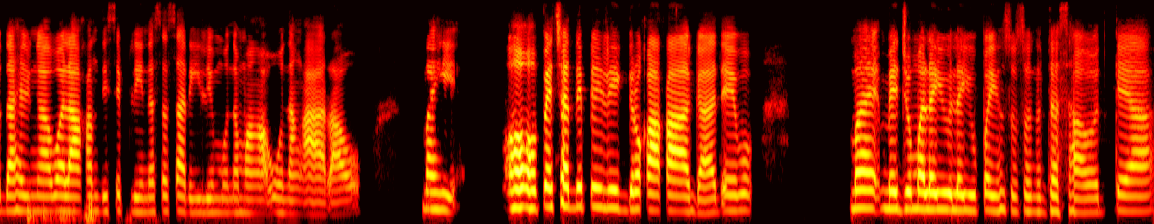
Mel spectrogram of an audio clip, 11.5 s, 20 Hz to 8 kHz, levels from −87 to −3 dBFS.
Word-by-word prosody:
dahil 205 Hz, 0 st, -2 dB
nga 200 Hz, -1 st, -1 dB
wala 200 Hz, -1 st, +3 dB
kang 200 Hz, 0 st, -6 dB
disiplina 190 Hz, -1 st, -10 dB
sa 200 Hz, +2 st, -10 dB
sarili 185 Hz, -2 st, -6 dB
mo 185 Hz, 0 st, -14 dB
ng 180 Hz, -, -8 dB
mga 175 Hz, -1 st, -3 dB
unang 175 Hz, -3 st, -8 dB
araw. 160 Hz, +2 st, -3 dB, 0.7 s
Mahi 225 Hz, -3 st, -2 dB, 0.6 s
oo 245 Hz, 0 st, +9 dB
petsa 255 Hz, 0 st, +5 dB
de 260 Hz, -, +2 dB
peligro 240 Hz, -3 st, 0 dB
ka 215 Hz, -1 st, +6 dB
kaagad, 195 Hz, -3 st, +3 dB
eh, 205 Hz, -, -1 dB
wu 215 Hz, 0 st, -6 dB, 1.0 s
ma 240 Hz, 0 st, +4 dB
medyo 230 Hz, -1 st, +2 dB
malayo-layo 220 Hz, -2 st, +2 dB
pa 215 Hz, -1 st, -2 dB
yung 210 Hz, -, -6 dB
susunod 195 Hz, -1 st, -10 dB
sa 200 Hz, -1 st, -1 dB
sahod 185 Hz, +1 st, -5 dB
kaya, 200 Hz, -1 st, -2 dB
205 Hz, 155 wpm, -24 LUFS, 185-225 Hz, 1.0 s, oo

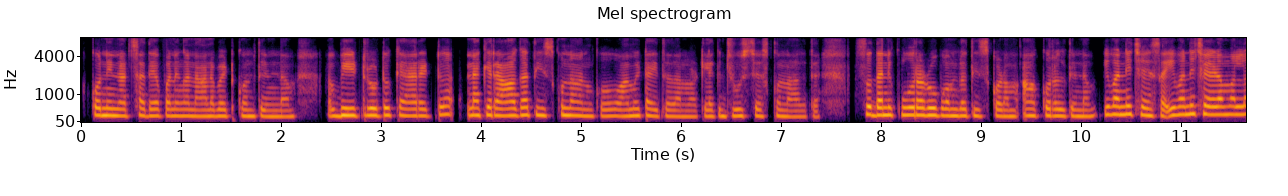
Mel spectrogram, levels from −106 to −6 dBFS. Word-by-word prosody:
కొన్ని 250 Hz, -1 st, +4 dB
నట్స్ 235 Hz, +2 st, -3 dB
అదే 235 Hz, 0 st, -1 dB
పనిగా 230 Hz, -1 st, -1 dB
నానబెట్టుకొని 225 Hz, 0 st, -3 dB
తినడం, 215 Hz, 0 st, -4 dB, 0.5 s
బీట్రూట్, 255 Hz, 0 st, +3 dB
క్యారెట్ 235 Hz, +1 st, -2 dB, 0.3 s
నాకు 255 Hz, +1 st, +2 dB
రాగా 250 Hz, +2 st, +3 dB
తీసుకున్న 250 Hz, 0 st, 0 dB
అనుకో, 225 Hz, 0 st, -5 dB
వామిట్ 240 Hz, +2 st, -1 dB
ఐతదనమాట 215 Hz, -1 st, -6 dB
లైక్ 220 Hz, +1 st, -5 dB
జ్యూస్ 230 Hz, -1 st, -1 dB
చేసుకొని 225 Hz, -1 st, -4 dB
తాగుత. 205 Hz, 0 st, -9 dB, 0.5 s
సో, -, -, -14 dB
దాన్ని 265 Hz, 0 st, +6 dB
కూర 265 Hz, 0 st, +4 dB
రూపంలో 240 Hz, -2 st, +2 dB
తీసుకోవడం, 220 Hz, 0 st, -3 dB, 0.2 s
ఆకుకూరలు 235 Hz, -1 st, -1 dB
తినడం 220 Hz, 0 st, -2 dB, 0.2 s
ఇవన్నీ 285 Hz, 0 st, +4 dB
చేశా 245 Hz, -3 st, +1 dB
ఇవన్నీ 290 Hz, +2 st, +3 dB
చేయడం 280 Hz, -1 st, +4 dB
వల్ల 285 Hz, +1 st, +2 dB
235 Hz, 155 wpm, -30 LUFS, 225-255 Hz, 0.5 s, దాన్ని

